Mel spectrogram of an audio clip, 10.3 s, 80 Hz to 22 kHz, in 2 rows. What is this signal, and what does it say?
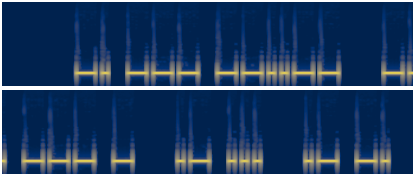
Morse code, heard as a keyed tone, about 15 wpm, 700 Hz. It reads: NO, NOT AS AN
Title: Sentences from Top 1000 Words - Review Part 4 - 15wpm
